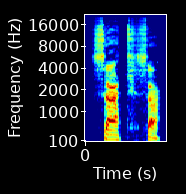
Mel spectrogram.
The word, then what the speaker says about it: satsa: want to say that the mail word for you is satsa satsa it's spelled is a tsa satsa and the female word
